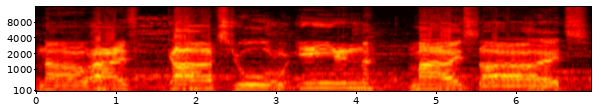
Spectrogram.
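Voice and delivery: usual speaking voice

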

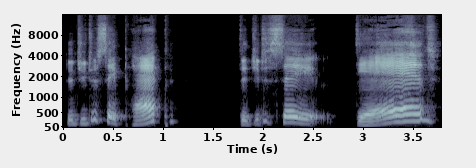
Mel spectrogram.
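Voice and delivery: high-pitched incredulous questioning, rising at the end; mock disbelief. Reacting to companion's odd words, mock incredulous. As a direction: query the odd word as if you can't believe it. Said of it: "Certain words, I'd be like".

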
